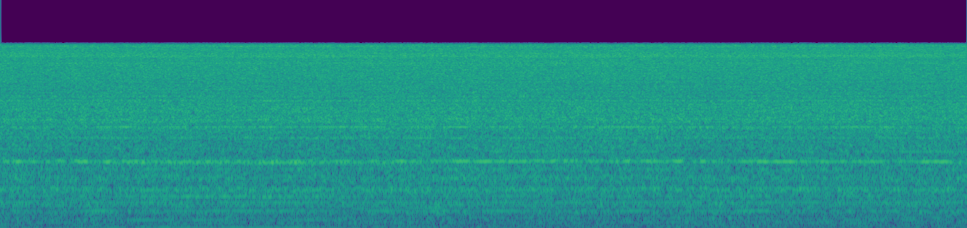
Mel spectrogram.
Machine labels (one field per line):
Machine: fan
